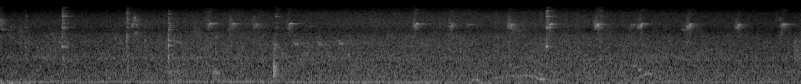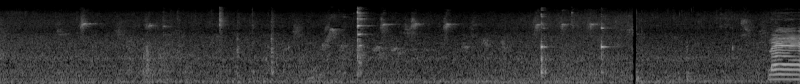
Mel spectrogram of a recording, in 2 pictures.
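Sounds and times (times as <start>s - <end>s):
spoons clinking on bowls: 11.6s - 11.8s.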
